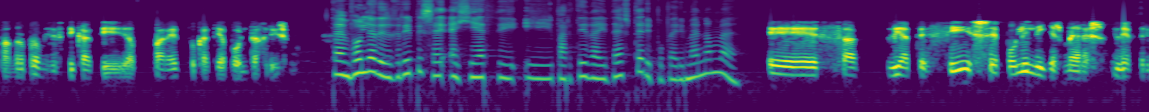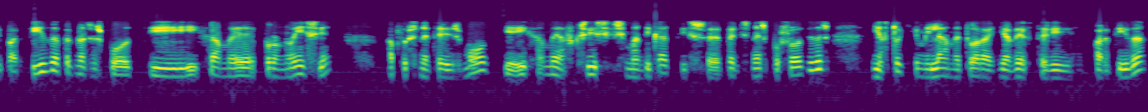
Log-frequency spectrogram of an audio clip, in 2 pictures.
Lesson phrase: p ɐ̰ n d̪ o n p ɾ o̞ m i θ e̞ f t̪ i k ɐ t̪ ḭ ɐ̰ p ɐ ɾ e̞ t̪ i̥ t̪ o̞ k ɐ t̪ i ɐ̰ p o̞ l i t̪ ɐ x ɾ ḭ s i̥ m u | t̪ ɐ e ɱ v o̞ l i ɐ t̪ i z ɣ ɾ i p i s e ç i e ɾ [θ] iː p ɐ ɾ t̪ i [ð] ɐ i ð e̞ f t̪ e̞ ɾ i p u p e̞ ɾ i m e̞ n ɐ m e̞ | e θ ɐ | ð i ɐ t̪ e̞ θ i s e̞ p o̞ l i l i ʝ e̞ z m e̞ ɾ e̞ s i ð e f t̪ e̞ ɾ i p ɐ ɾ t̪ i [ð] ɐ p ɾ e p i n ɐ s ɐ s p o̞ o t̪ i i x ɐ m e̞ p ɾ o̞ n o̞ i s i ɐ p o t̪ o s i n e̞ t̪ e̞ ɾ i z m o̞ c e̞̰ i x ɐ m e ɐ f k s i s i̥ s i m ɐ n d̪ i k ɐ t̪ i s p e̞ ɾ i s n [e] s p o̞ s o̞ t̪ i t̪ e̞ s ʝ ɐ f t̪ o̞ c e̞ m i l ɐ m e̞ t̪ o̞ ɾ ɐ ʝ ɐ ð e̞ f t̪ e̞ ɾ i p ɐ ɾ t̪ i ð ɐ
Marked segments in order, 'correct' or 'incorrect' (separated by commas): correct, correct, correct, correct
